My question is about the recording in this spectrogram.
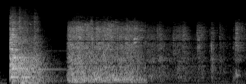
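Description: A blow with a frying pan, as a comic sound effect: a sharp, briefly ringing clang, then about half a second later a longer crash that fades away.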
